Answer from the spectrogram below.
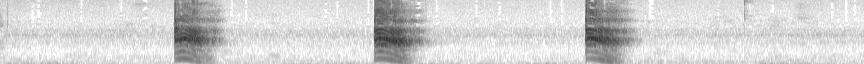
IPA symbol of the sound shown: æ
